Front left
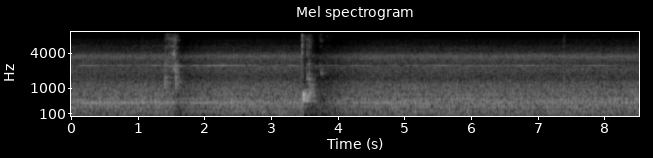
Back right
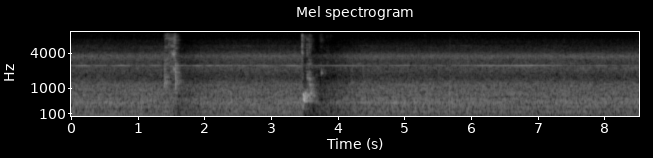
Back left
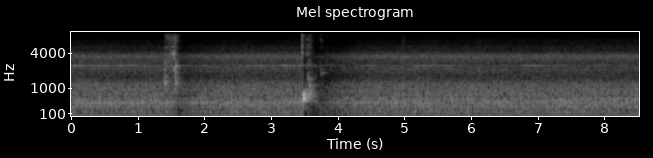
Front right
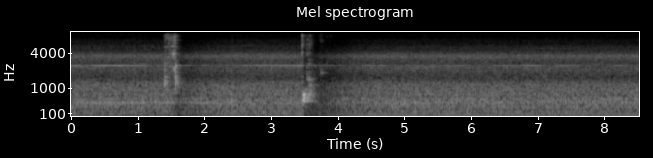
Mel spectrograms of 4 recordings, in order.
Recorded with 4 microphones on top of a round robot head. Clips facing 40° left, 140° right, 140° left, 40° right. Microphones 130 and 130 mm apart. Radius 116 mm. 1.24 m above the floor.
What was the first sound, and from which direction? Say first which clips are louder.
A clink: front left 1 dB, front right 3 dB; 90° right.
